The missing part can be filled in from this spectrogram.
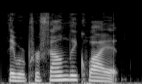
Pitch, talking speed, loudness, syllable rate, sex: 175 Hz, 170 wpm, -16 LUFS, 6.6 syllables/s, female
